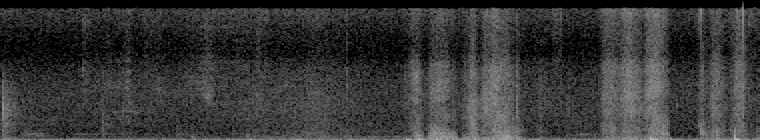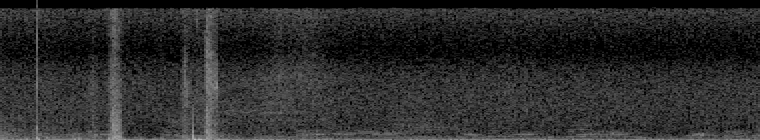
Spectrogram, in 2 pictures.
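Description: A pencil scratches and shades on paper.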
